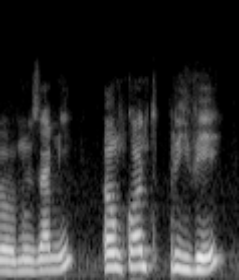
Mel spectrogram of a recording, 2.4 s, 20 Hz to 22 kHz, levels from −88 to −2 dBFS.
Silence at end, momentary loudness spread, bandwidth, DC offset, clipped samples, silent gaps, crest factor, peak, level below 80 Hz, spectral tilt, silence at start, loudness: 0.2 s; 7 LU; 6.6 kHz; under 0.1%; under 0.1%; none; 14 dB; -4 dBFS; -62 dBFS; -9 dB/octave; 0 s; -20 LUFS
